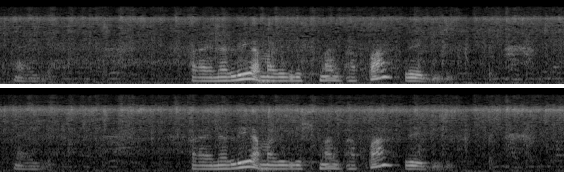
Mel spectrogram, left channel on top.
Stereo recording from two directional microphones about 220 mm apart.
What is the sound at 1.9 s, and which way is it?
Speech, 25° right (ahead or behind).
